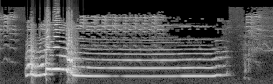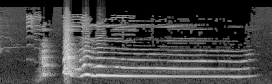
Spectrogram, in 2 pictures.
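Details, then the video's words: Singing Rhodesian Ridgeback gives two long, level howls, each about four seconds. Each begins with a quick yelping catch, then holds a smooth tone that sags slightly at the end, with a brief quiet whine in the gap. "Rhodesian Ridgeback singing"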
